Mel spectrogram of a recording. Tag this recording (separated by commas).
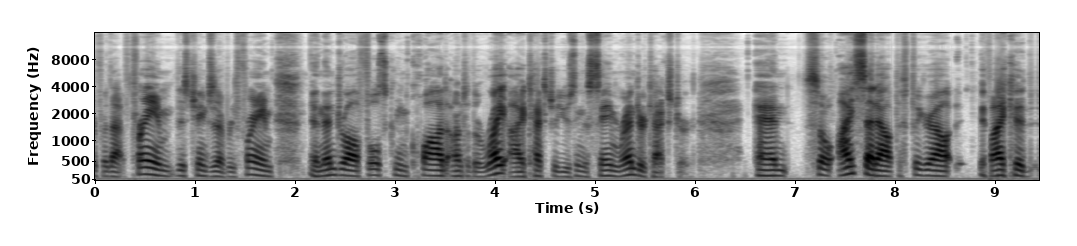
Speech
